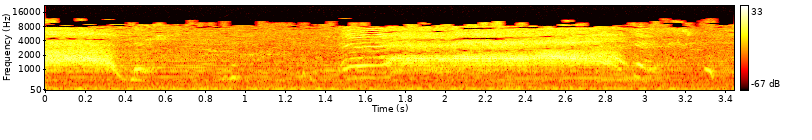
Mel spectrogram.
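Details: Echo, a superb lyrebird at Taronga Zoo, Australia, imitates a crying baby: two long, wailing cries, each falling away at the end, with a short gap between them.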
